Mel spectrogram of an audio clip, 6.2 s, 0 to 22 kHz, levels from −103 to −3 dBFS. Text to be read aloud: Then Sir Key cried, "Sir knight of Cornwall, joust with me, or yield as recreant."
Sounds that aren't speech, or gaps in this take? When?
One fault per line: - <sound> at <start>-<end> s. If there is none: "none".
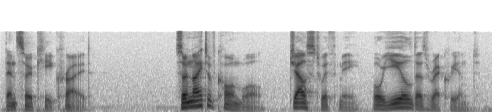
none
